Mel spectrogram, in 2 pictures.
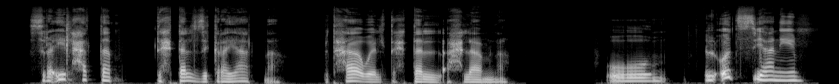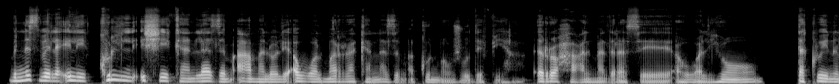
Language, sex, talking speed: Arabic, female, 105 wpm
